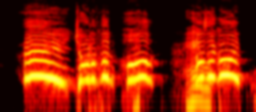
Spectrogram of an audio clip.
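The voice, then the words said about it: Mickey Mouse voice impression. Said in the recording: “do a whole Mickey Mouse imitation ... you'll have a conversation with Mickey Mouse”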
